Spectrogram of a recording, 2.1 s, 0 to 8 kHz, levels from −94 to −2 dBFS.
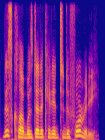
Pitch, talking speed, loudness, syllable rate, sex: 195 Hz, 170 wpm, -17 LUFS, 6.4 syllables/s, female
